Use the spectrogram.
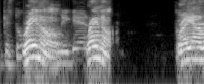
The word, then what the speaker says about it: Reynolds: Reynolds. Ryan Reynolds. Reynolds. No, no es Reynolds, no es.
